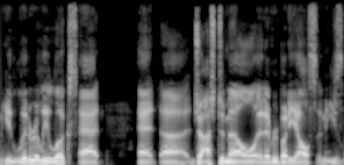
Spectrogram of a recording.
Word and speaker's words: Duhamel: I've always heard him say it Duhamel. Like Duhamel. Yeah. Okay, so Josh Duhamel, I believe is how it's actually pronounced.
